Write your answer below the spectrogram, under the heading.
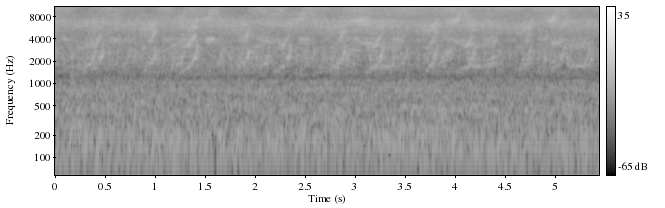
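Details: Sunny summer mountain in Japan with cicadas singing: an unbroken shrill insect drone, with rising pulsed sweeps recurring about once a second over even background noise.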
